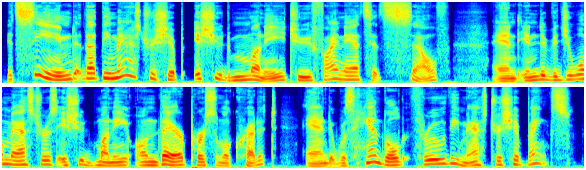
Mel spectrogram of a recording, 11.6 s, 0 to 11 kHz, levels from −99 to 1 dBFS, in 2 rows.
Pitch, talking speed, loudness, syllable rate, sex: 150 Hz, 140 wpm, -19 LUFS, 4.4 syllables/s, male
